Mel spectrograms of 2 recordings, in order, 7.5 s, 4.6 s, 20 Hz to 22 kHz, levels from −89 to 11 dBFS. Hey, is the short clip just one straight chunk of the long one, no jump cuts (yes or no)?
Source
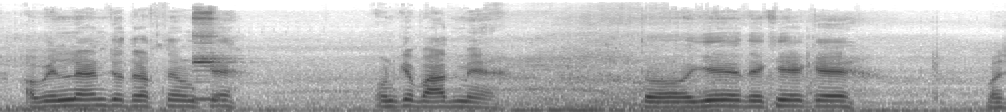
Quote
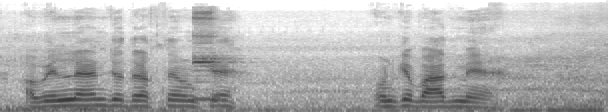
yes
